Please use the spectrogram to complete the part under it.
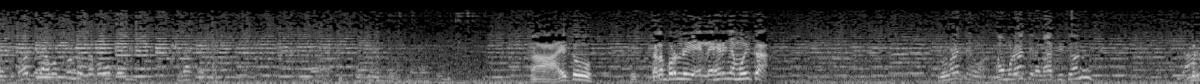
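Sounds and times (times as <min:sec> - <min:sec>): men talking over one another: 0:00.0 - 0:07.8.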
